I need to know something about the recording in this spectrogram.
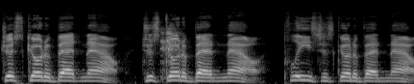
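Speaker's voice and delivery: calling out loudly, over and over. Retelling urging her off the couch to go to bed: imitating own yelling. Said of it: "I just yell at her".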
